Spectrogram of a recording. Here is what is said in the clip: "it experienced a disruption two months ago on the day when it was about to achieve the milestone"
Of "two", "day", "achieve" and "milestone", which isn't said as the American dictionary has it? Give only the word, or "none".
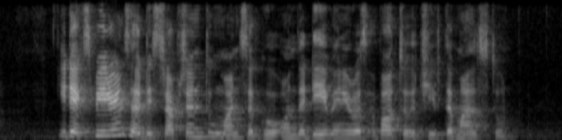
none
